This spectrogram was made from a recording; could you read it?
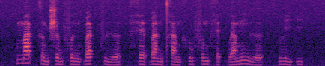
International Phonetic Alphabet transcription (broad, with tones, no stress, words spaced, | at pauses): ma˦˥k̚xə˨˩˨mʂə˨˩wfə˨˩ŋ ɓa˦˥k̚fɨ˨˩˨ə̯ | hɛ˨˩ ɓa˨˩nt̪ʰa˨˩˨m hu˨˩ fə˧mhɛ˨˩k̚ la˧˥mŋɨ˨˩˨ə̯ | li˨˩˨ʔi˨˩k̚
